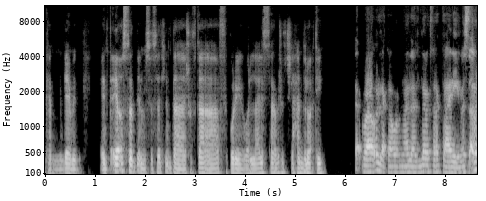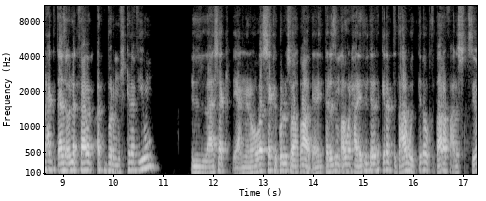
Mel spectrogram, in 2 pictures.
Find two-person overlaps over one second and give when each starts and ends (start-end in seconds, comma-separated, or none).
none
